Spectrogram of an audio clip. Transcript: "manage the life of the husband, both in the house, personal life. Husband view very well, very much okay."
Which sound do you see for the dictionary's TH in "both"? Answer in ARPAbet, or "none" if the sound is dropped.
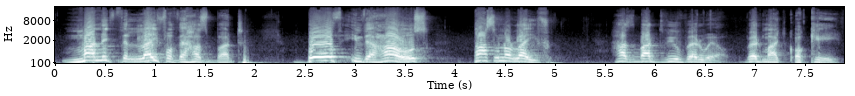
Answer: TH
